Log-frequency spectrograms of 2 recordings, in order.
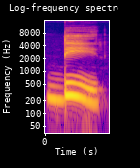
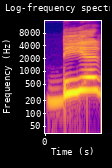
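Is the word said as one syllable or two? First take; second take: one; two. First: The word is said as one short syllable. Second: The word is stretched into two syllables. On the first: The speaker calls it right. "नहीं डीर" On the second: The speaker calls it wrong. "डियर नहीं"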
